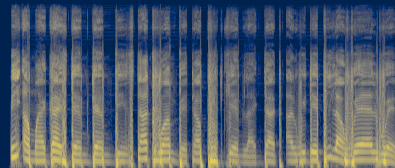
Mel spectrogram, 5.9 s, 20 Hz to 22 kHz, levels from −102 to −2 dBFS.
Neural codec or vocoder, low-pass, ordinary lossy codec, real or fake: none; 19.8 kHz; none; real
